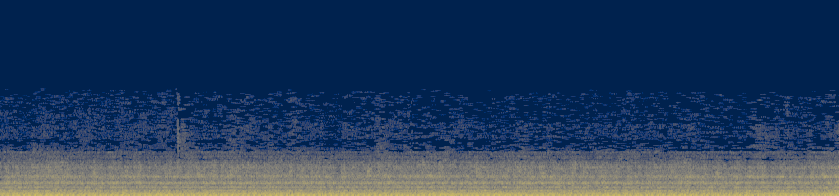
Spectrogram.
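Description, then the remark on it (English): A car engine runs with a steady droning hum as the car keeps moving and another car pulls alongside; the hum holds at an even level throughout, with no voices and no noticeable change in speed or pitch. “flash your tail light by pushing gently on the brake pedal. Don't stop the car.”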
